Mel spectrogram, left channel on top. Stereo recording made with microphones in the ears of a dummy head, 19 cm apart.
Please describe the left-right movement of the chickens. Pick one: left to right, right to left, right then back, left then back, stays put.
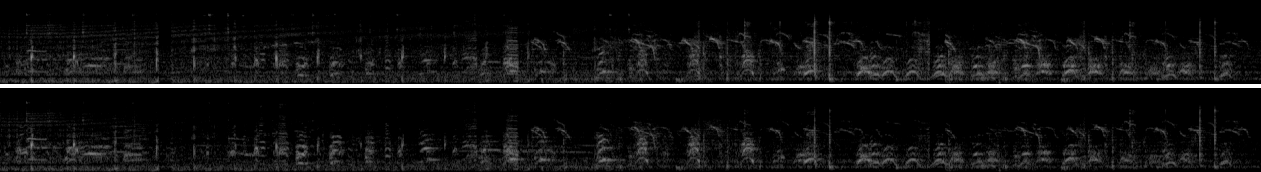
left then back.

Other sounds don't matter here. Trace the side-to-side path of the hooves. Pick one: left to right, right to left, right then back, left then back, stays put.
right to left.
